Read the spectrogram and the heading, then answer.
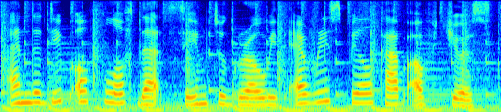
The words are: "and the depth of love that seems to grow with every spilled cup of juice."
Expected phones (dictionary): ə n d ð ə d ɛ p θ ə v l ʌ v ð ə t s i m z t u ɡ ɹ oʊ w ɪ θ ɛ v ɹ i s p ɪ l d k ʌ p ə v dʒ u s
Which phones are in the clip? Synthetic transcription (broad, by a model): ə n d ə d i p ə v l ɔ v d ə t s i m t u ɡ ɹ oʊ w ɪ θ ɛ v ɹ i s p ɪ l k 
